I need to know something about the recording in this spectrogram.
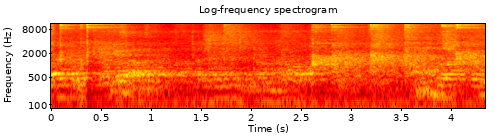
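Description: Table tennis ball clicking off the paddles and the table in a rally, a sharp click about every half second.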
